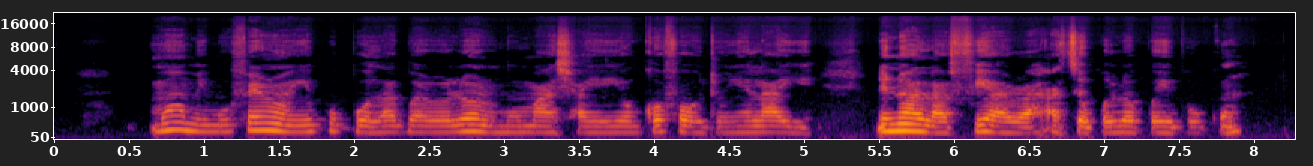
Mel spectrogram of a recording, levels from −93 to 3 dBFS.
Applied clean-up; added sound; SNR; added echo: none; none; none; none.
